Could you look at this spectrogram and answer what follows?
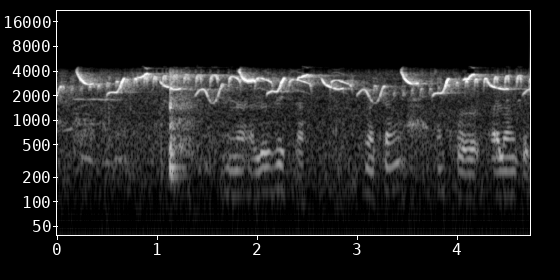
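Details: At Grand Popo in Benin, an oriole warbler gives fluid whistled notes that swoop up and down in quick succession, with low murmuring voices and a click heard beneath the calls.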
